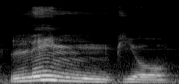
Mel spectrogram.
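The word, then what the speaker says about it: l'impio: Limpio. So now we have a double M that's not written. Why is that? Well, the M, if a consonant follows it, the M will double.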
